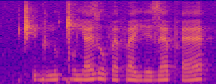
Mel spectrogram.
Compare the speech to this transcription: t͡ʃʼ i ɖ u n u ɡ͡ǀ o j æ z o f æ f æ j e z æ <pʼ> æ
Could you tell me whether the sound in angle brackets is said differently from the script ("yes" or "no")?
no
